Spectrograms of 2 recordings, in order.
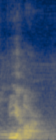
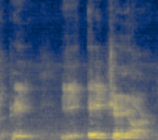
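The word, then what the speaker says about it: Speahar: It was, around The one that owned it to start with was Spejar, we call him. Oh. Spihar. I think it Spehar. They always pronounced it Spejar at that time.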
